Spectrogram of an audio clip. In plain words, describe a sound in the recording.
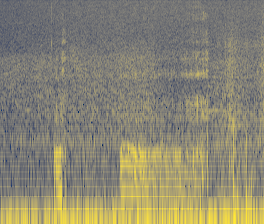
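A dog whines softly.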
